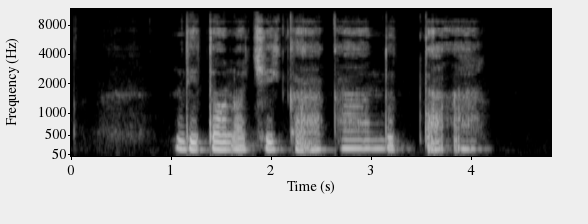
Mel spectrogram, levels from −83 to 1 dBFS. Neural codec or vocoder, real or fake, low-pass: vocoder, 44.1 kHz, 128 mel bands, Pupu-Vocoder; fake; 10.8 kHz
